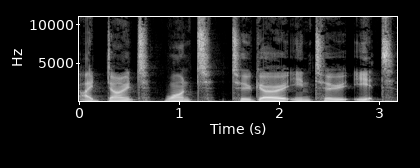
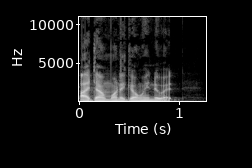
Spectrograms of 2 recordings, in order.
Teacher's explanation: So yeah, the T's kind of disappear · Shown in: second take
